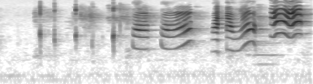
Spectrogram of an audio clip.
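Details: Indoor pet ringneck parakeet that talks, said to repeat "mummy". A few sharp clicks are followed by four loud, rich, wavering syllables with rising and falling tones in quick succession.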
